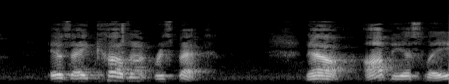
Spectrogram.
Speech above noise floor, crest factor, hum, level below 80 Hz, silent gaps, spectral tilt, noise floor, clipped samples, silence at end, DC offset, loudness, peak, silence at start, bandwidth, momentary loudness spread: 37 dB; 20 dB; none; -84 dBFS; none; -2.5 dB/octave; -58 dBFS; under 0.1%; 0 s; under 0.1%; -21 LUFS; -4 dBFS; 0.5 s; 8 kHz; 9 LU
